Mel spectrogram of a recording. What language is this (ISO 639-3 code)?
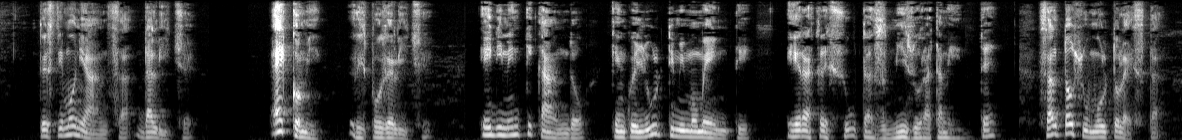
ita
